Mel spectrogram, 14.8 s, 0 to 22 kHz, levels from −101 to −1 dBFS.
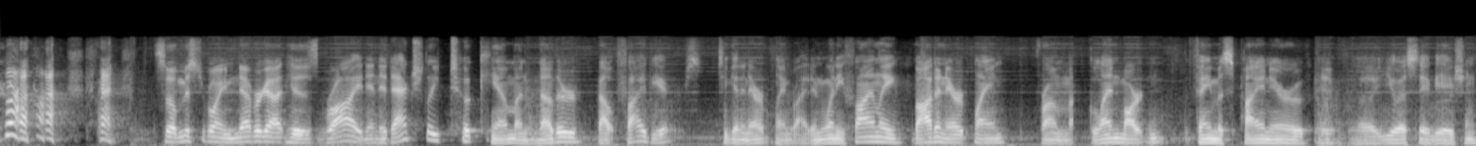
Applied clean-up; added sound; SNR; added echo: neural separator model SepFormer DNS4.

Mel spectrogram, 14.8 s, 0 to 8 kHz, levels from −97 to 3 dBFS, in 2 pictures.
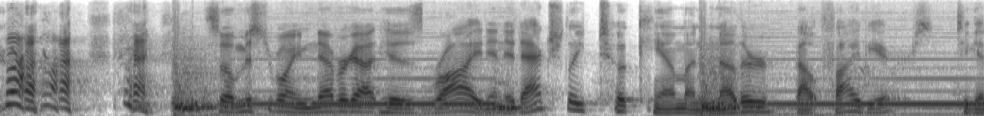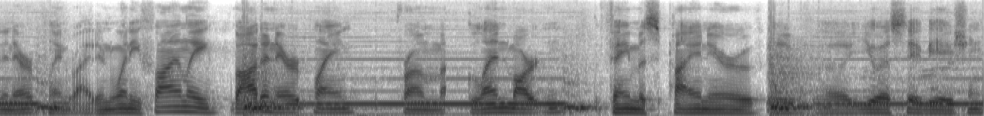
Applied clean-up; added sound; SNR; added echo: none; Mechanisms; 3 dB; none.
